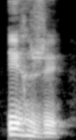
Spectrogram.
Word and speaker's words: Hergé: o pseudônimo ele aparece quando você inverte as iniciais RG que no francês se pronuncia erge ele é amplamente considerado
